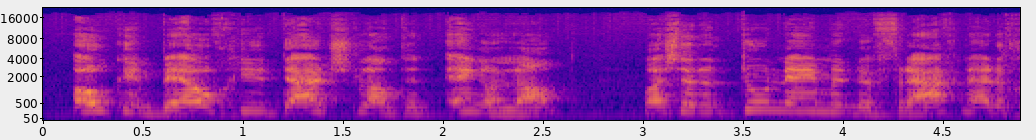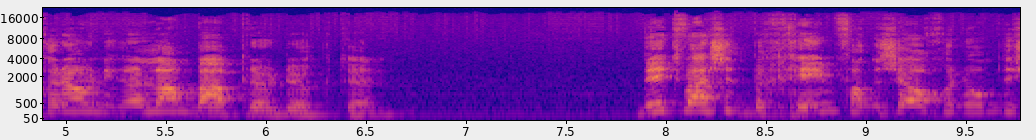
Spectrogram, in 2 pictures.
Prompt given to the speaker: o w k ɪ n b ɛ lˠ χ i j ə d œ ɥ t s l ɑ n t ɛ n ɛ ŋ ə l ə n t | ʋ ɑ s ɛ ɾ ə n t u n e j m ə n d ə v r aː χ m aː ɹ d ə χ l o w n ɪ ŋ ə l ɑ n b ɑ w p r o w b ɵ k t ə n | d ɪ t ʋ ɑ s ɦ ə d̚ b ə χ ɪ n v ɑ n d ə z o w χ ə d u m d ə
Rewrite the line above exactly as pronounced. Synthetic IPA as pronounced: o w k ɪ n b ɛ lˠ χ i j ə d œ ɥ t s l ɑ n t ɛ n ɛ ŋ ə l ɑ n t | ʋ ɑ s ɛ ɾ ə n t u n e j m ə n d ə v r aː χ n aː ɹ d ə χ r o w n ɪ ŋ ə l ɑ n b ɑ w p r o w d ɵ k t ə n | d ɪ t ʋ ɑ s ɦ ə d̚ b ə χ ɪ n v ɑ n d ə z o w χ ə n u m d ə

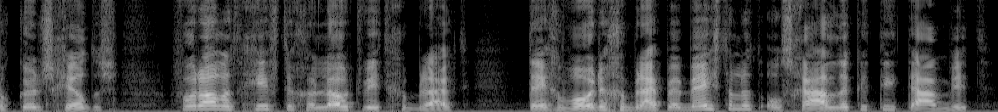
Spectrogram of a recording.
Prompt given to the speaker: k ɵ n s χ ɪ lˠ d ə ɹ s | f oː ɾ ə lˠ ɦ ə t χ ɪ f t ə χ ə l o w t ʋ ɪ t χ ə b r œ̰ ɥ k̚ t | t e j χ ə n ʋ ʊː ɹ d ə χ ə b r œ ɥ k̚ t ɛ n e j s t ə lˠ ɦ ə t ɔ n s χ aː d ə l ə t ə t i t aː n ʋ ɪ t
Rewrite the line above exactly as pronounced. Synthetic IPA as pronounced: k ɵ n s χ ɪ lˠ d ə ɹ s | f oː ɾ ɑ lˠ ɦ ə t χ ɪ f t ə χ ə l o w t ʋ ɪ t χ ə b r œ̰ ɥ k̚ t | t e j χ ə n ʋ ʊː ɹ d ə χ ə b r œ ɥ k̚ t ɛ m e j s t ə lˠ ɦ ə t ɔ n s χ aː d ə l ə k ə t i t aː n ʋ ɪ t

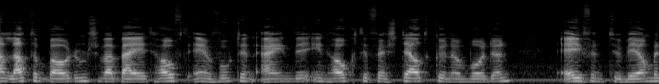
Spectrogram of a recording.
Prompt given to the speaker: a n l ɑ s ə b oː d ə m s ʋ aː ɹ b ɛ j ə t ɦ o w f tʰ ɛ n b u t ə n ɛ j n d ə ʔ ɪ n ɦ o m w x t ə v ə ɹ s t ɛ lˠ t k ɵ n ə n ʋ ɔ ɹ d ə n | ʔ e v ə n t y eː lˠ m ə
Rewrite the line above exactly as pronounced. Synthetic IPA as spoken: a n l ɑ t ə b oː d ə m s ʋ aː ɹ b ɛ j ə t ɦ o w f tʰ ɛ n v u t ə n ɛ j n d ə ʔ ɪ n ɦ o w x t ə v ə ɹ s t ɛ lˠ t k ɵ n ə n ʋ ɔ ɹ d ə n | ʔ e v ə n t y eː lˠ m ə

